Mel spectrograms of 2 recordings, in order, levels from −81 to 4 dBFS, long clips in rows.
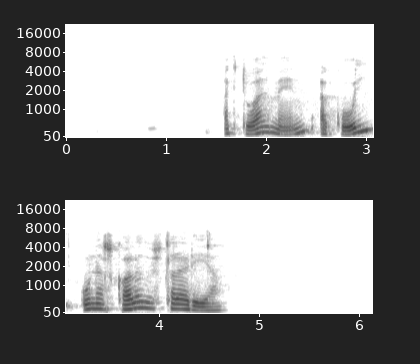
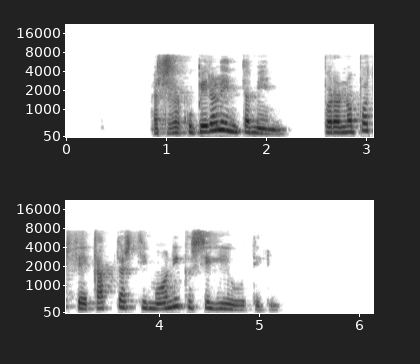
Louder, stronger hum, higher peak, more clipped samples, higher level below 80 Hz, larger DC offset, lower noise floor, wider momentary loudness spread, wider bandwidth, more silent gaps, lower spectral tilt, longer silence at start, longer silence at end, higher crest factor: second, -29 LUFS vs -17 LUFS; neither; second, -12 dBFS vs 0 dBFS; neither; second, -70 dBFS vs -60 dBFS; neither; about the same, under -90 dBFS vs under -90 dBFS; about the same, 13 LU vs 13 LU; about the same, 7.4 kHz vs 7.6 kHz; neither; first, -7.5 dB/octave vs -5 dB/octave; first, 1.6 s vs 0.85 s; first, 1.5 s vs 0.95 s; about the same, 20 dB vs 18 dB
